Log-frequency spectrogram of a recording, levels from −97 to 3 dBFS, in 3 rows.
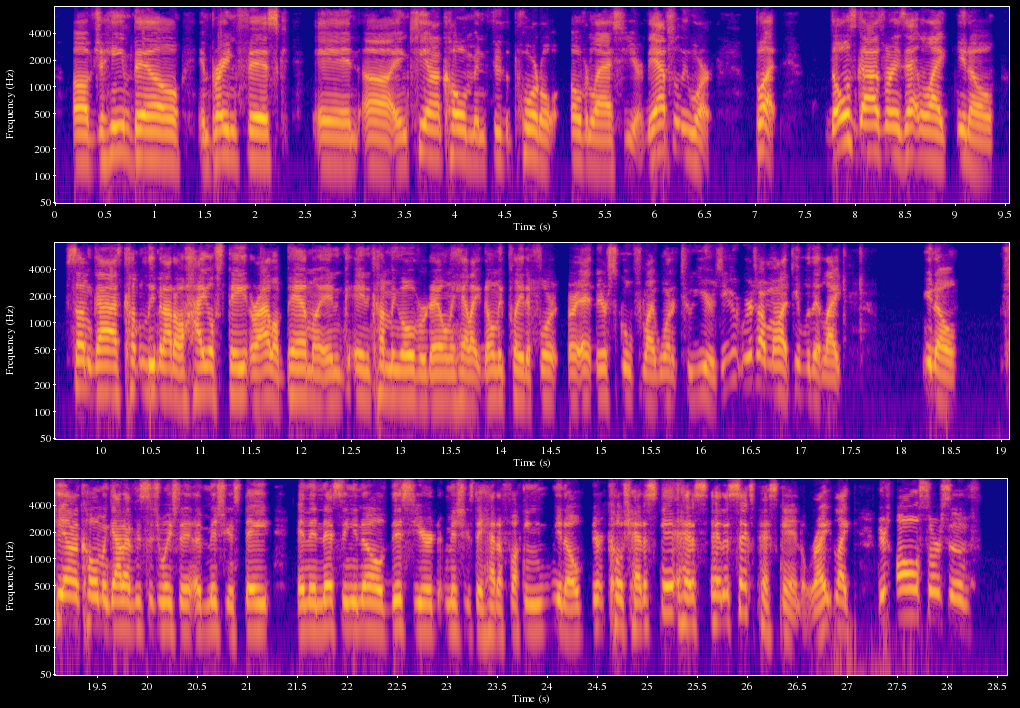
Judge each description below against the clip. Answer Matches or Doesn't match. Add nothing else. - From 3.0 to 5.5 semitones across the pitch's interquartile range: Matches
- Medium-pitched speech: Matches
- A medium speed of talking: Doesn't match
